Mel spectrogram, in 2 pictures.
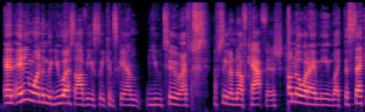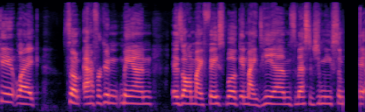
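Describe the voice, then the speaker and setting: A woman's voice: on the high side, a bit bright. A young woman giving blunt, sarcastic reaction commentary in casual slang. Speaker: commentary host.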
